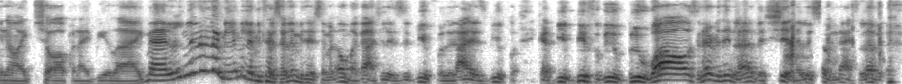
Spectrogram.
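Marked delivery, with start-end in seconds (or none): 1.5-9.0 loud, fast, lively patter with swooping pitch. Show the one impression that people really used to like, an Eddie Murphy impression. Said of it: "you gotta do the Eddie Murphy laugh".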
